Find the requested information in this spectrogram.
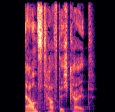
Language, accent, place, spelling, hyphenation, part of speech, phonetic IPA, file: German, Germany, Berlin, Ernsthaftigkeit, Ernst‧haf‧tig‧keit, noun, [ˈɛʁnsthaftɪçkaɪ̯t], De-Ernsthaftigkeit.ogg
- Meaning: sobriety, seriousness, earnestness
